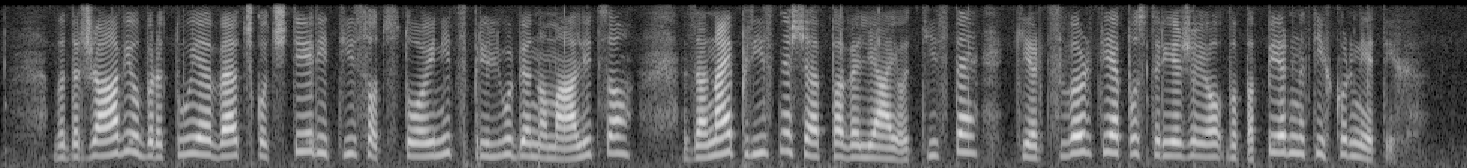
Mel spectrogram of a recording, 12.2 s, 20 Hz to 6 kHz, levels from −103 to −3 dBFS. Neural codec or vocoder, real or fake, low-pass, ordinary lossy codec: none; real; 5.4 kHz; none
